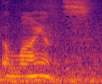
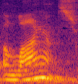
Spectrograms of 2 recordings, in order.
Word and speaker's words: Allianz: I highly recommend the Alliance. I don't think I'm pronouncing this right, but it's ALLIANZ, like zebra.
